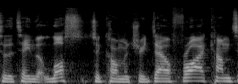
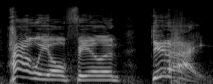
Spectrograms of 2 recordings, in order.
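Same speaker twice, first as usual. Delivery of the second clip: hyped shouted greeting; 6 semitones higher, slower than usual. Real, not acted. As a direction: build to a high, shouted greeting. Hyped greeting to stream audience.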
